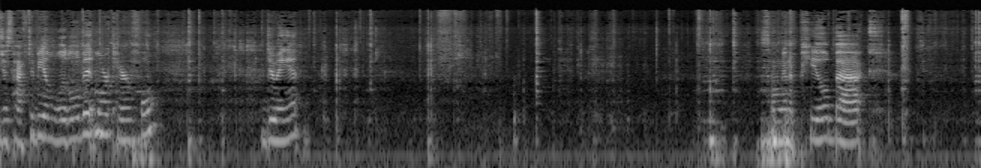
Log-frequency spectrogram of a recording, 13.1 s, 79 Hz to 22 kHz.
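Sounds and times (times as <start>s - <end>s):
person speaking: 0.0s - 2.2s
adhesive tape rustling: 0.5s - 9.6s.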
